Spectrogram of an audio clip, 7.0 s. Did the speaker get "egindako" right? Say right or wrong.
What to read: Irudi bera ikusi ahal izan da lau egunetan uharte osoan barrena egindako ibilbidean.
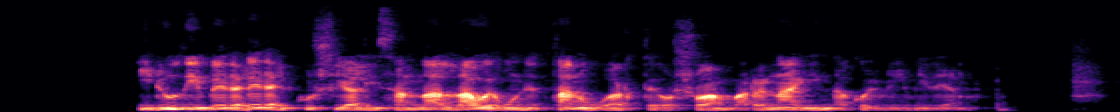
right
